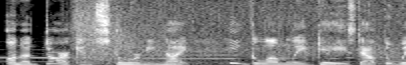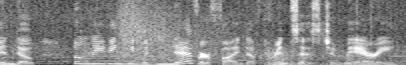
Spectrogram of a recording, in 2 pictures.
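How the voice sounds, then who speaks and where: Female storybook narrator: very animated and playful, unhurried, with music underneath. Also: mid-range voice. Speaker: storybook read-aloud host. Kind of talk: expressive children's story narration.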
